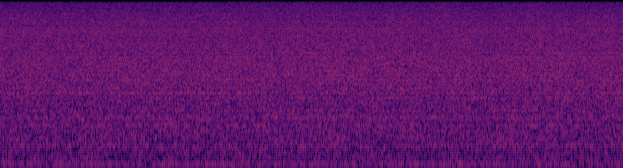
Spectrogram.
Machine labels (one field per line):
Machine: fan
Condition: normal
